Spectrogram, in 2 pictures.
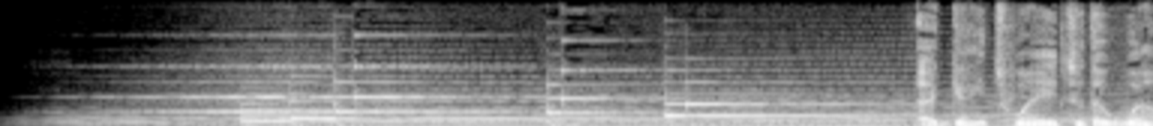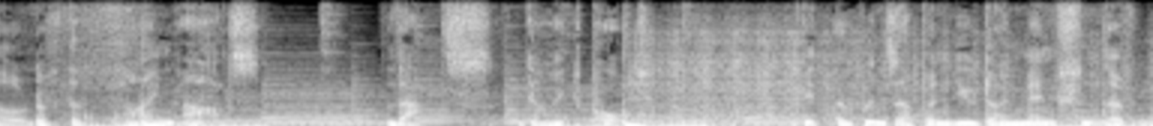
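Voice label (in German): British English, Dynamisch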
